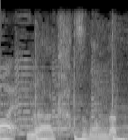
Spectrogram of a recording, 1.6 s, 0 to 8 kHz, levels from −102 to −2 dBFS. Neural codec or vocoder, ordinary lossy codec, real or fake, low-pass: none; none; real; 7.2 kHz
